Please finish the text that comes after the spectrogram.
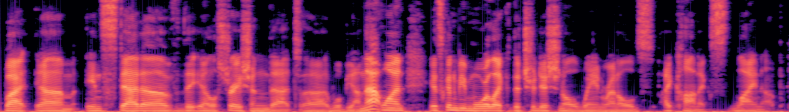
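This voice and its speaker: Man, forties, bright, forward voice, dry studio sound, casual explanatory guest talk. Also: mid-range voice, moderate pace, few pauses, smooth, dry recording. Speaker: guest, game publisher. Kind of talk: casual product talk on a livestream. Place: small indoor studio set with sofa and curtains.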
